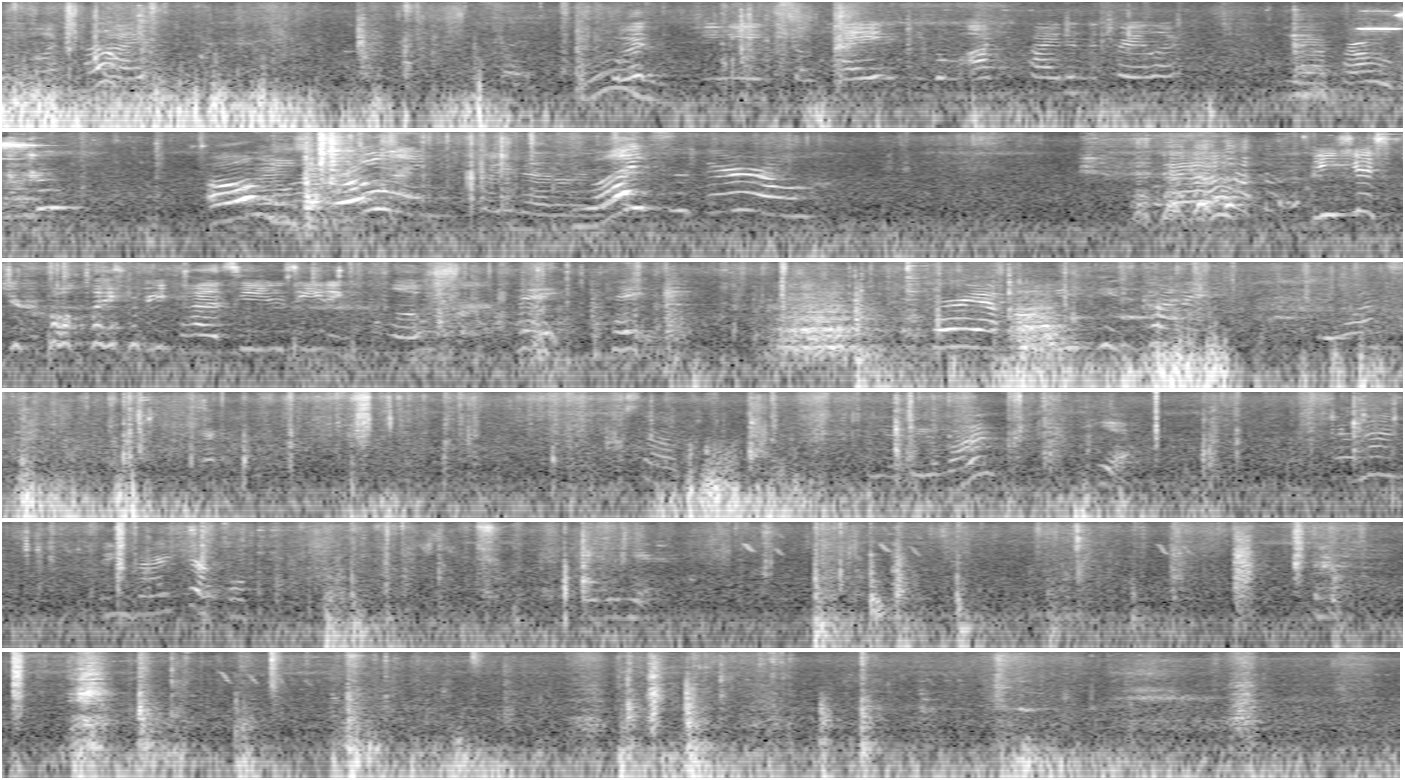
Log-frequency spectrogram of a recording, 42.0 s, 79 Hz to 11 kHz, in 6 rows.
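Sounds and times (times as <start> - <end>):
horse hooves on asphalt: 13.6 - 40.6.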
